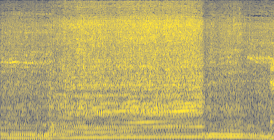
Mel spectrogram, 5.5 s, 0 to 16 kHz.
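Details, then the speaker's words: 1981 Chevrolet Malibu wagon, 350 swap, four-speed, on a drive after sitting for months: deep, loud, raspy V8 drone swelling as it pulls, no muffling, after the exhaust fell off, leaving open headers. "oh here comes a train track no it's way louder now the exhaust just fell"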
